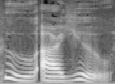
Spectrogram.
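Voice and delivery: slow, drawn-out sleepy drawl; languid, sleepy. A narrator's reading. The caterpillar first addresses Alice, languid and sleepy. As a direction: draw each word out drowsily and softly. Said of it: "languid, sleepy voice".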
